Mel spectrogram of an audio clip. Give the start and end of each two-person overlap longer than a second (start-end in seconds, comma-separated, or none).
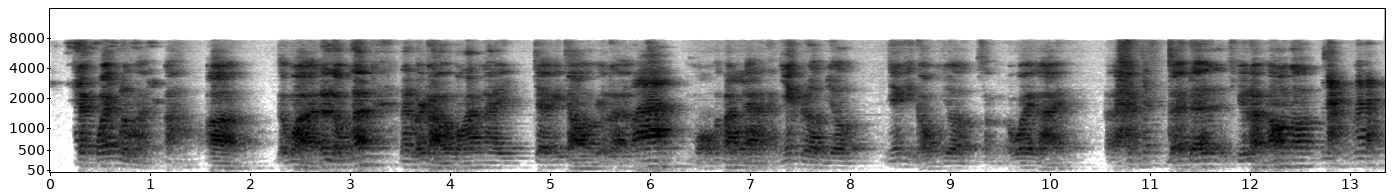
none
